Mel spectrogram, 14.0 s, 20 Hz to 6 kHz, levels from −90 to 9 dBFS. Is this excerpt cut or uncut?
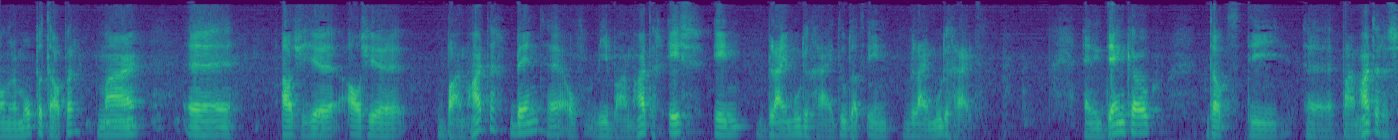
uncut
